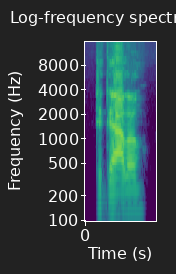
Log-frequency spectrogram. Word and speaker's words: Tagalog: Even the Philippines, I learn uh what Tagalog Tagalo. What you call Tagalog? It's pronounced Tagalo.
